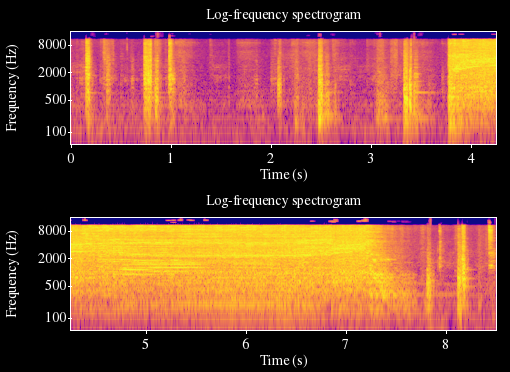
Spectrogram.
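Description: Bench table saw cutting through a thick block of wood. The sound starts abruptly about halfway through, holds loud and steady for about three and a half seconds, then fades out. Before the cut there are light knocks and clicks as the block is handled and set against the blade.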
